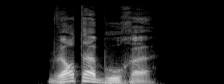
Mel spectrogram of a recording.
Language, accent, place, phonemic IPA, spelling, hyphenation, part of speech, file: German, Germany, Berlin, /ˈvœʁtɐˌbuːxə/, Wörterbuche, Wör‧ter‧bu‧che, noun, De-Wörterbuche.ogg
- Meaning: dative singular of Wörterbuch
